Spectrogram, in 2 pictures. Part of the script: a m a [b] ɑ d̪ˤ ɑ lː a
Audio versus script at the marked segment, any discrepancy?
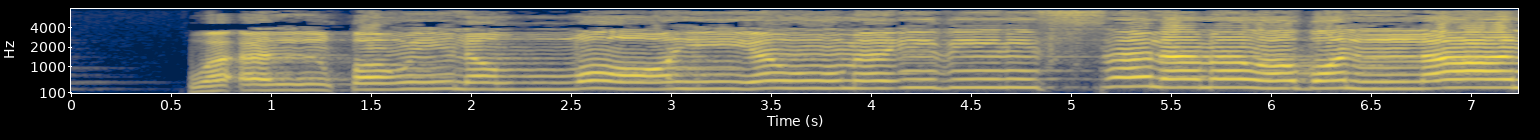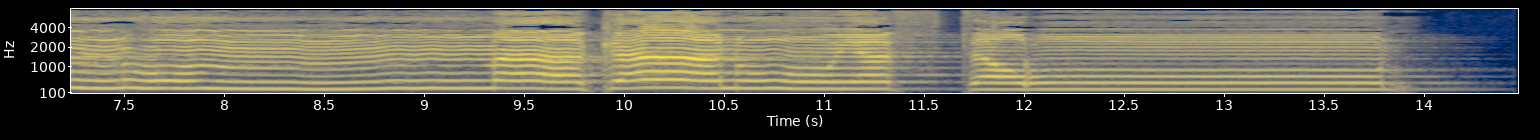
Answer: yes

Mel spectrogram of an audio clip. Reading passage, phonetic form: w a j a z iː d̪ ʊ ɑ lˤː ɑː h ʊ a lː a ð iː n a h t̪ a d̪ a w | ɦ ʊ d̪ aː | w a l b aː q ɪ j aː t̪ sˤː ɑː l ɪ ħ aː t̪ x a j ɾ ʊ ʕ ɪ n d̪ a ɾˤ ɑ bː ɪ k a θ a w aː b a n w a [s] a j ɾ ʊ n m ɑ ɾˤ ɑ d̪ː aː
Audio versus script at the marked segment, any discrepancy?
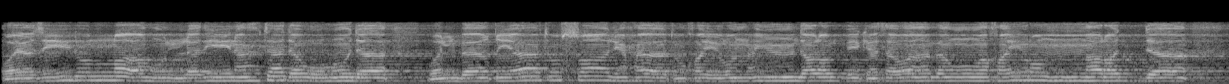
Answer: yes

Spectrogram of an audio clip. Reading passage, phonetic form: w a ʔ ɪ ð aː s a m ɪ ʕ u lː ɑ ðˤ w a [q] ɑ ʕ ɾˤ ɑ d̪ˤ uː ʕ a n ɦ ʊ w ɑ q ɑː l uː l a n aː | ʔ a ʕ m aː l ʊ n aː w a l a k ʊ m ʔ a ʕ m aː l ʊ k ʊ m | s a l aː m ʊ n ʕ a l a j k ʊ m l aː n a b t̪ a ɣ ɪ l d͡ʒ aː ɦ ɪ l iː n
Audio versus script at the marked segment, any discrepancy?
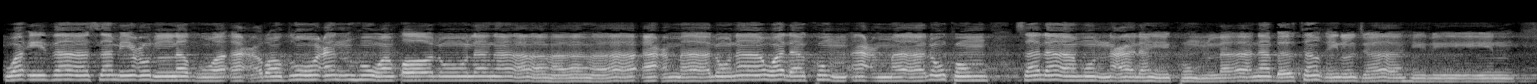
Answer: yes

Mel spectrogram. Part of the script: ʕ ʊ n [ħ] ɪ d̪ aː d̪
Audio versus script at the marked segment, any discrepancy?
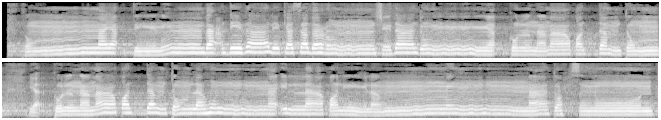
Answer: yes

